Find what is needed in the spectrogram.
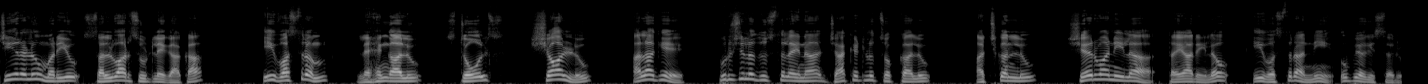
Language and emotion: Telugu, neutral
